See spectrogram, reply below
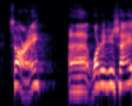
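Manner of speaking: chirpy, friendly tone. Retelling the inspector asking at the door: imitating the inspector speaking cheerily. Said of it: "said the inspector cheerily".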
